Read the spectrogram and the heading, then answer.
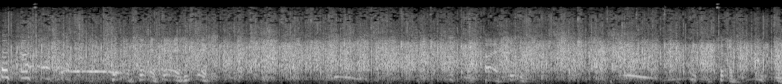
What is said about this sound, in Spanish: El aplauso de una persona es el más doloroso de todo.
